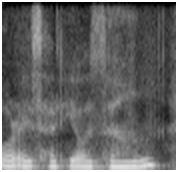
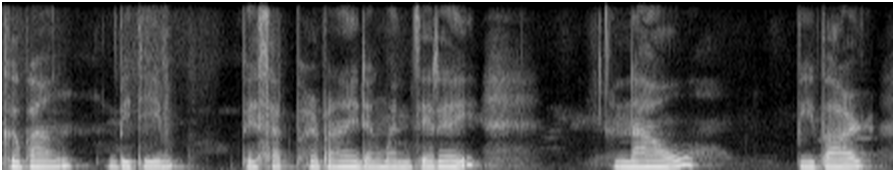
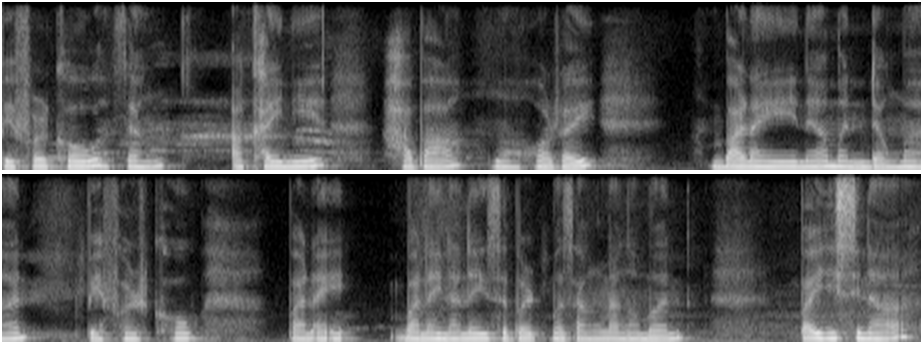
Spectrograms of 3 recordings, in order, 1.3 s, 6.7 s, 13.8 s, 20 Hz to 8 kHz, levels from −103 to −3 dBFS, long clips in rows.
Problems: low volume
